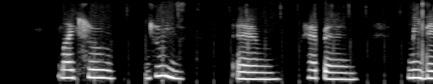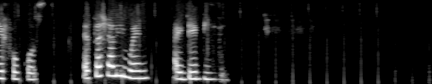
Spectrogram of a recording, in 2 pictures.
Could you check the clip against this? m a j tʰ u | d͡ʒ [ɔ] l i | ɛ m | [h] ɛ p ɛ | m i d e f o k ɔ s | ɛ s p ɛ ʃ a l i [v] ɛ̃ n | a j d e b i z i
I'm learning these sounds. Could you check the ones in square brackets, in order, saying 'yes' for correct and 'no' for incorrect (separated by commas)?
no, yes, no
